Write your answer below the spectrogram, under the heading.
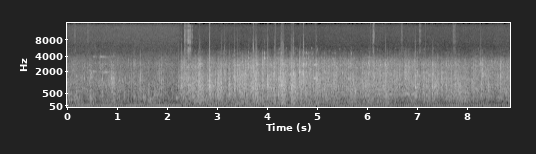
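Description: Horse-drawn wagon rolling along a dirt street: a dense clatter of hooves and iron-rimmed wooden wheels, growing louder about two seconds in.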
